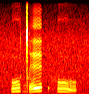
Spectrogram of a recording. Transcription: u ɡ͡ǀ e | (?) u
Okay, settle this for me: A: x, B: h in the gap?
B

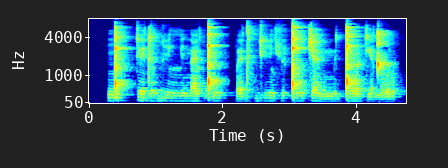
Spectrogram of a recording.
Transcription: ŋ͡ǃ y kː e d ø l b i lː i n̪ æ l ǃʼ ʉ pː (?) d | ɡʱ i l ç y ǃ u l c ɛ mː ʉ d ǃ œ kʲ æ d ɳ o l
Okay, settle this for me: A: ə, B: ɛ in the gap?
B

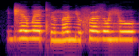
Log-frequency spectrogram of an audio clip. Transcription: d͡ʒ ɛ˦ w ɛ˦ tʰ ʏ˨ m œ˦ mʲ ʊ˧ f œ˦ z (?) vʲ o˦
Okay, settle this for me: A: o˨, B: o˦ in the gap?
B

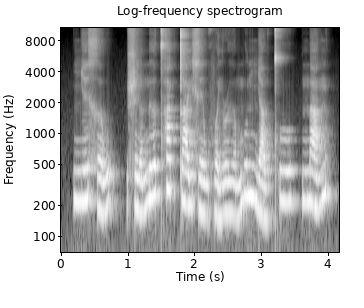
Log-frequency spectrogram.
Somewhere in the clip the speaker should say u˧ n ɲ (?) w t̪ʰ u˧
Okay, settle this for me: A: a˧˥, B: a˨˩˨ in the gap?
B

